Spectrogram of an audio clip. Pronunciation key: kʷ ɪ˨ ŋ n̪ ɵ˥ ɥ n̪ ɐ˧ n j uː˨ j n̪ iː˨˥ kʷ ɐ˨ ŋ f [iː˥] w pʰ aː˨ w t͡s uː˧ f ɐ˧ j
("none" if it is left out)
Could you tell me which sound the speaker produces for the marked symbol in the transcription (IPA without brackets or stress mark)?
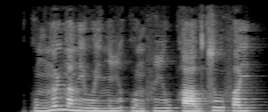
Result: iː˨˧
